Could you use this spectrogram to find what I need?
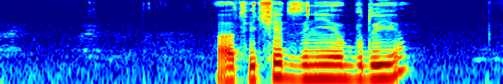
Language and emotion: Russian, neutral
